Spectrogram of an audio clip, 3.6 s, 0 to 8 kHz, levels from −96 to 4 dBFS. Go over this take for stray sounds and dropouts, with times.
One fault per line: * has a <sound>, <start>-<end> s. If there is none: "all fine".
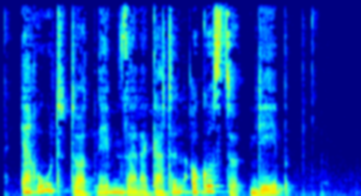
all fine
